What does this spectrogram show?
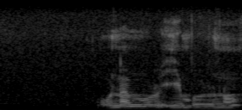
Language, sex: Venda, male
